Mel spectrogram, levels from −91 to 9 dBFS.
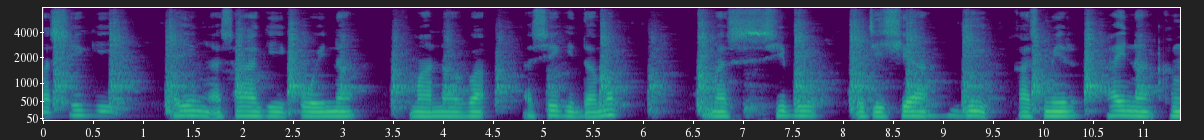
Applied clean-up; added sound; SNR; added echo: classical method log-MMSE.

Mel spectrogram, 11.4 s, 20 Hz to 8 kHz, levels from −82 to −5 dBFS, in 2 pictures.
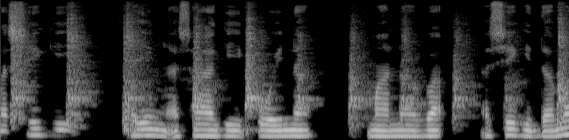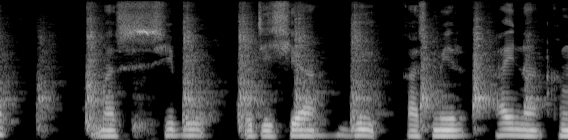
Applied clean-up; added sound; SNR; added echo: classical method Wiener filter.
